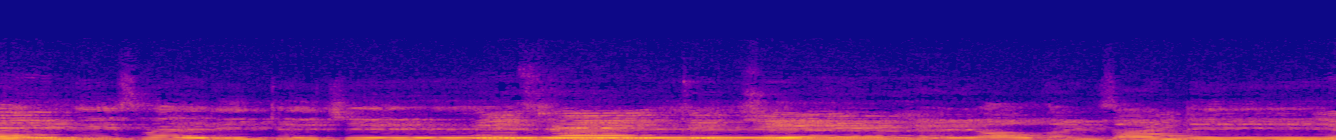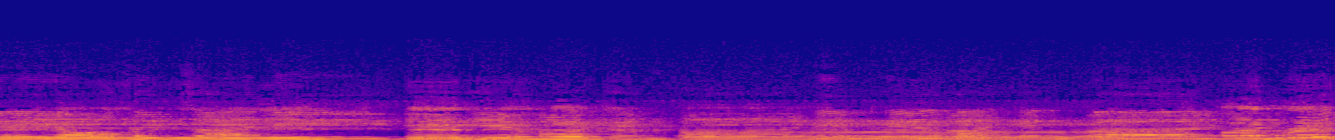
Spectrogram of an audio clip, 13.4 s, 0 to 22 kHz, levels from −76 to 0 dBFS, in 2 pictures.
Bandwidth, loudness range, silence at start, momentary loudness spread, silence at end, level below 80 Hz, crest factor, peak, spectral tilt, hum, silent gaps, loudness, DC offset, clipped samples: 14 kHz; 6 LU; 0 s; 10 LU; 0 s; -50 dBFS; 16 dB; -4 dBFS; -5.5 dB/octave; none; none; -22 LUFS; under 0.1%; under 0.1%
